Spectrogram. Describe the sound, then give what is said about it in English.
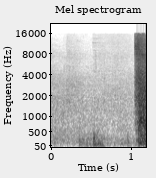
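An apartment building door is accidentally slammed shut on a hot day, a sudden loud burst of crashing noise after a few soft shuffling thumps, with no one speaking. “Oops! Slammed the door, not on purpose.”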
